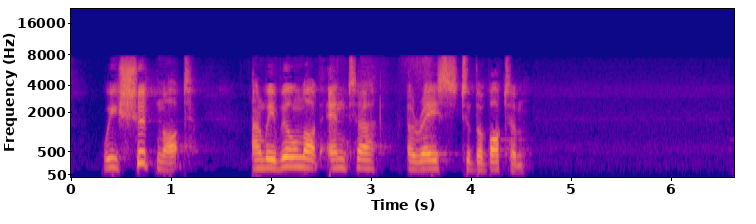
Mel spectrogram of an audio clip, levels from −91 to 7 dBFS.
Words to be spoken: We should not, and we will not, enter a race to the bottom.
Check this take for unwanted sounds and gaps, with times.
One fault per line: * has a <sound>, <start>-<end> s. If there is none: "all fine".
all fine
